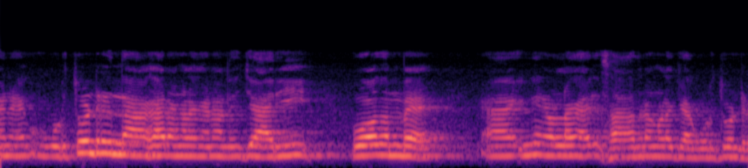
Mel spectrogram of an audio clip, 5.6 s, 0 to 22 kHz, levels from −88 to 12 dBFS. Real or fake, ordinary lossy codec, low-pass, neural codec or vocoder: real; none; 7.2 kHz; none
